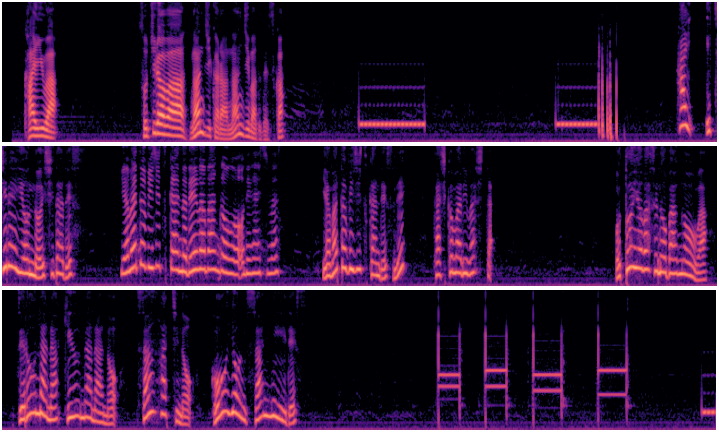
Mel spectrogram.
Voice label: nihongo dialog, jap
